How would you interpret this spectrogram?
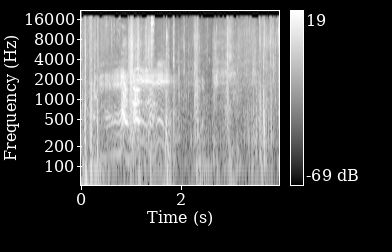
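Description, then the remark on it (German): A dog being put onto the back bed of a truck barks and yelps in a short, loud cluster near the start, then falls quieter while muffled voices and shuffling movement continue in the background. “Ich sagte, hol den verdammten Hund da runter.”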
